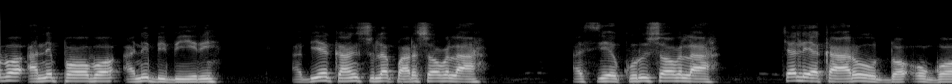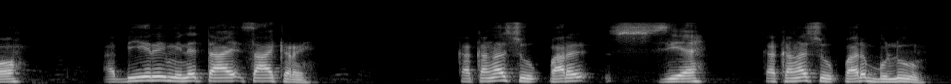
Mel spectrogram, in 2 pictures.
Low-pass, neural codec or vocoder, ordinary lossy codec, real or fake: 7.2 kHz; autoencoder, 48 kHz, 128 numbers a frame, DAC-VAE, trained on Japanese speech; AAC, 48 kbps; fake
